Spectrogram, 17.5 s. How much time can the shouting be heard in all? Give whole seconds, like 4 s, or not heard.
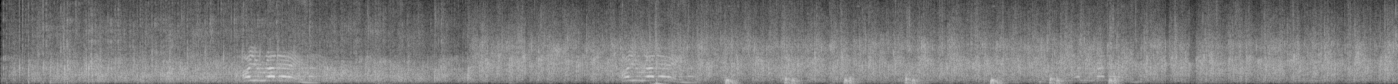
3 s.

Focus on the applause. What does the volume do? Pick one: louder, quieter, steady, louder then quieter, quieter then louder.
steady.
